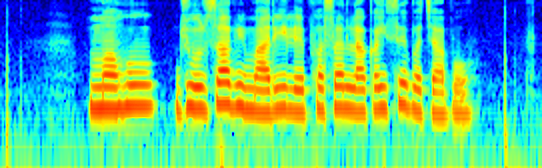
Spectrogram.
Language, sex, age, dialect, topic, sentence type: Chhattisgarhi, female, 46-50, Northern/Bhandar, agriculture, question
